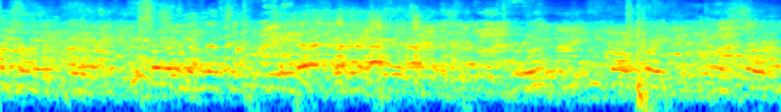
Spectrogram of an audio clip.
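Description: Many men and women chat at once in a large echoing hall.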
